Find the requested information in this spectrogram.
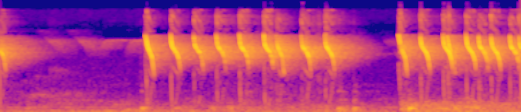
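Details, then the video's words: Ciblek, Bar-winged prinia, in 'tembakan' burst song, lively tutor recording: near silence for over a second, then a rapid string of piercing down-slurred notes, a brief break, and another quick burst. "burung ciblek gacor versi tembakan perenjak putih cocok untuk masteran"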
